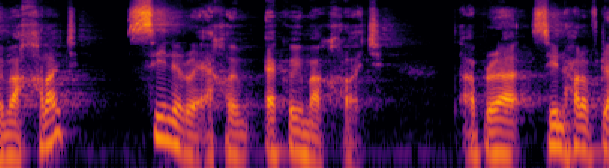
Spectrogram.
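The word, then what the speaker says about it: س: Scene হরফটি উচ্চারণ ক্ষেত্রে অবশ্যই তিন আলিফ টেনে পড়তে হবে। সিন হরফটি বারিক হরফ পাতলা করে উচ্চারণ করতে হবে। তাহলে আমার সাথে বলুন সিন। আবার বলুন সিন।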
